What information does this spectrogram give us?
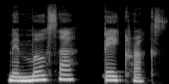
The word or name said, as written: Mimosa, Becrux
